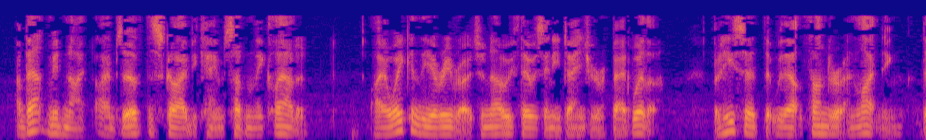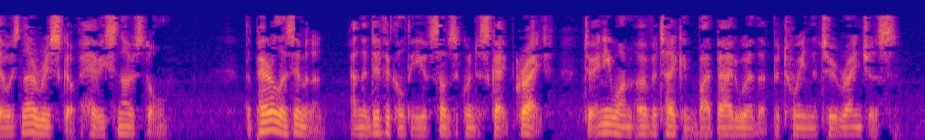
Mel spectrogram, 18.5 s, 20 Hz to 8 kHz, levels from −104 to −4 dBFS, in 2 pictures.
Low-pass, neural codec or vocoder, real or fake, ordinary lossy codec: 7.2 kHz; none; real; MP3, 24 kbps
